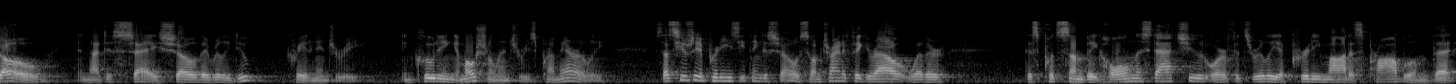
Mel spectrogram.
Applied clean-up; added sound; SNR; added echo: none; none; none; none.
